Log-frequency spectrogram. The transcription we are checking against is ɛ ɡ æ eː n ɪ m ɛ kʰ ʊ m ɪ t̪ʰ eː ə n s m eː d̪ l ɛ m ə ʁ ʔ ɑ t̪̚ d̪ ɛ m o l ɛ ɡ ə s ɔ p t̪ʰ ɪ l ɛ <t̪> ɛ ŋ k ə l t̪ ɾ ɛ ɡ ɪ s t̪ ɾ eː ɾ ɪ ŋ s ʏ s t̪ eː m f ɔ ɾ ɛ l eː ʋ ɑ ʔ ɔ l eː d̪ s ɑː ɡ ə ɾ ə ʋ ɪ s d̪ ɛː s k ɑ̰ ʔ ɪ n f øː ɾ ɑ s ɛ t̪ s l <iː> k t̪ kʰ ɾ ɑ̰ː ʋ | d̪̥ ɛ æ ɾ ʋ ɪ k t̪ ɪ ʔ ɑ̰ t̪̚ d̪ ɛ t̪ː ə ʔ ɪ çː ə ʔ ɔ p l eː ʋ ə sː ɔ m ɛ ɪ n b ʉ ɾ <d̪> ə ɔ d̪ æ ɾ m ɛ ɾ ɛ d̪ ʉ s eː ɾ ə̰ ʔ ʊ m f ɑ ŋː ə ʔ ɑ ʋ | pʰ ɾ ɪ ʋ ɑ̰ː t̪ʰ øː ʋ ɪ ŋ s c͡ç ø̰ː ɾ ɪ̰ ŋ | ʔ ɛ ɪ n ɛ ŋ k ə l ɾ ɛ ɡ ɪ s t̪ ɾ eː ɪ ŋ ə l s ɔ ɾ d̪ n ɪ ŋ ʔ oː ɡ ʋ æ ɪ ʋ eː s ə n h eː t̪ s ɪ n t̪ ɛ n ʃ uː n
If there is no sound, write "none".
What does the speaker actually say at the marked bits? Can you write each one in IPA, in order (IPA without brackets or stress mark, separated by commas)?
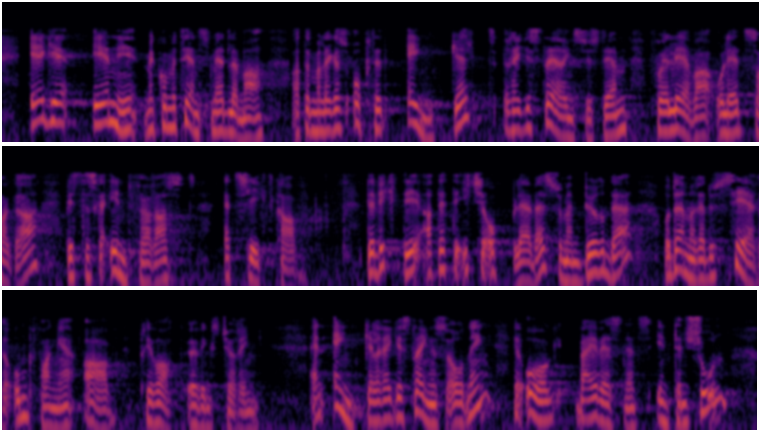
t̪, iː, d̪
